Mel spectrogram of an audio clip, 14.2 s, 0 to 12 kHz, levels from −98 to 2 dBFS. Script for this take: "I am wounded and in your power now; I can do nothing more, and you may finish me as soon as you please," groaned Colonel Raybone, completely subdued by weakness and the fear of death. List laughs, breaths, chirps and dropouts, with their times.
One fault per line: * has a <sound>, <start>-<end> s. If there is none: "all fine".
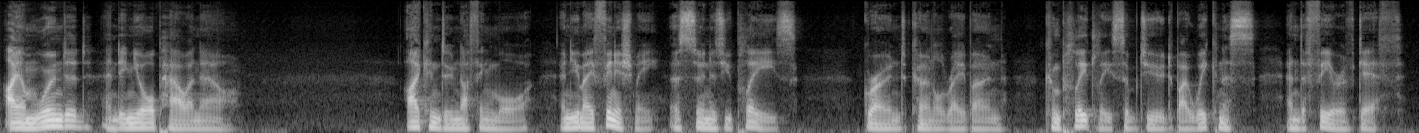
all fine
